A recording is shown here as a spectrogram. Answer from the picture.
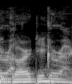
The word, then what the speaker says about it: Guaraldi: Guaraldi.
